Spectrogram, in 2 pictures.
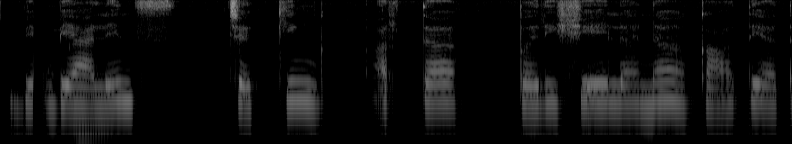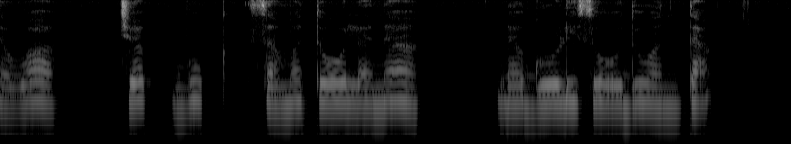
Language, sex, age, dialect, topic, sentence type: Kannada, female, 18-24, Dharwad Kannada, banking, statement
